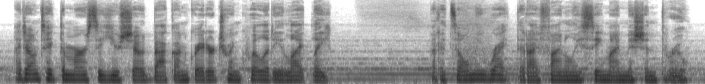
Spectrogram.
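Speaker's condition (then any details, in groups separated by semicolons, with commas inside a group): No condition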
